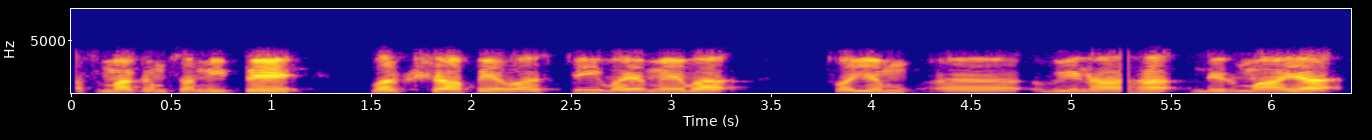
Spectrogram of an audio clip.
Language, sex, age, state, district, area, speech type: Sanskrit, male, 45-60, Andhra Pradesh, Guntur, urban, conversation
